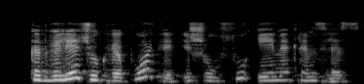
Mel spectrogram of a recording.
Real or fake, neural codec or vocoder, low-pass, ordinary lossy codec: real; none; 7.2 kHz; AAC, 32 kbps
